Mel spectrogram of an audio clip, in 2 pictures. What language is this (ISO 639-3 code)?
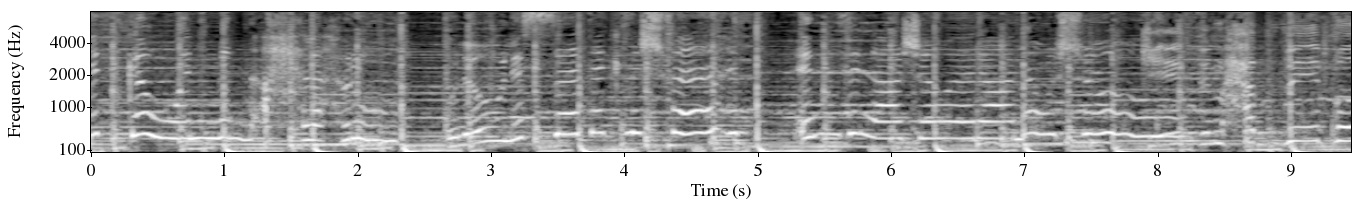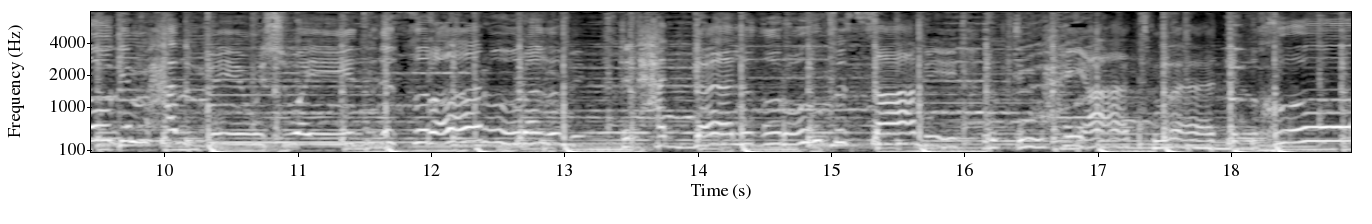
ara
